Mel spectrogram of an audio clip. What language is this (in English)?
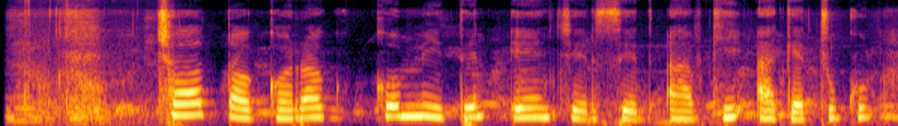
Kalenjin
